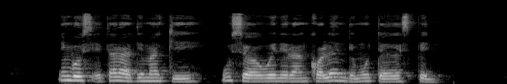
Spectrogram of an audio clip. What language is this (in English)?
Bankon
